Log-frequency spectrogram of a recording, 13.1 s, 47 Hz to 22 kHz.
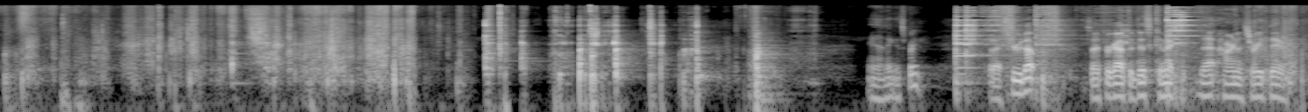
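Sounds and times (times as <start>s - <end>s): rustling handling noise: 0.0s - 4.7s
metal tools clinking: 9.6s - 12.2s.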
